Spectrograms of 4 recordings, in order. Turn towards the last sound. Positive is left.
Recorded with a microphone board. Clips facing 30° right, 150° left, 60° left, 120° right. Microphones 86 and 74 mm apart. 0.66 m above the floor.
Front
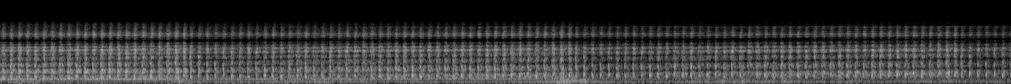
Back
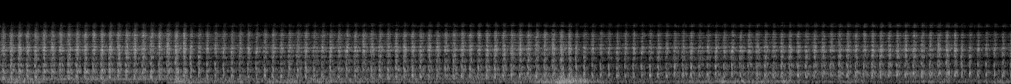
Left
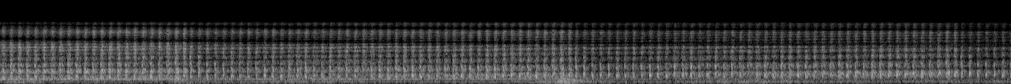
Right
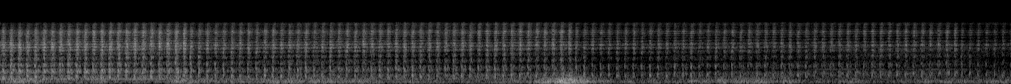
turn(degrees=45)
